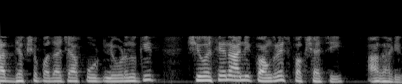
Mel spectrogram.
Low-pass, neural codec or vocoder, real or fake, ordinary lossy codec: 3.6 kHz; none; real; Opus, 24 kbps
